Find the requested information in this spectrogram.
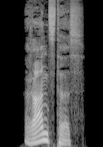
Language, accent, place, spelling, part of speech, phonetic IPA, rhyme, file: German, Germany, Berlin, rahnstes, adjective, [ˈʁaːnstəs], -aːnstəs, De-rahnstes.ogg
- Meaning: strong/mixed nominative/accusative neuter singular superlative degree of rahn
